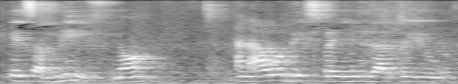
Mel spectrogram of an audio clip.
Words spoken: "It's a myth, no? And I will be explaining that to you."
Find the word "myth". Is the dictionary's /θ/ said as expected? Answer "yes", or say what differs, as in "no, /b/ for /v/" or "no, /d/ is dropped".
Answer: no, /f/ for /θ/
